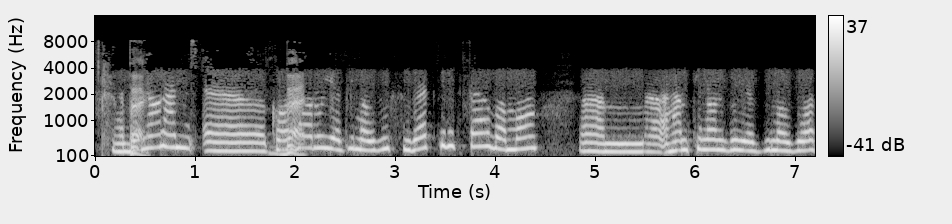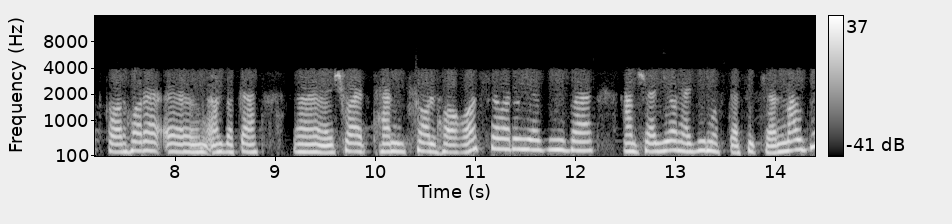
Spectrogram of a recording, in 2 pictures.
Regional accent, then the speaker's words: Kabul, Afghanistan; ساحتی که ما داشتیم در شهر کابل که خود من یک کابلی هستم فوق‌العاده مکفی بود

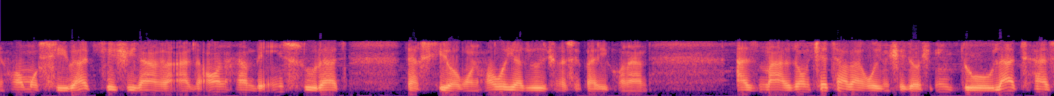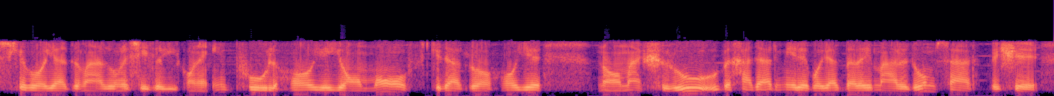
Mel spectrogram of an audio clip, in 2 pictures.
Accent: Iran; میخواستم به عنوان یک ایرانی تسلیت عرض کنم

